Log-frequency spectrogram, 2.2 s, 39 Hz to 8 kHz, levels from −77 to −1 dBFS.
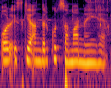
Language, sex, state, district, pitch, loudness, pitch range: Hindi, female, Arunachal Pradesh, Papum Pare, 200 Hz, -17 LUFS, 190-215 Hz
